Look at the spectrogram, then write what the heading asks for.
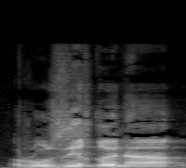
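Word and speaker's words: رزقنا: அதுல வந்து நாங்க கவனிக்க வேண்டியதுதான் காஃப். காஃப் இருக்கிறது. அப்ப அந்த காஃபுக்கு சுக்குன் வருது அந்த இடத்துல. அப்ப நாங்க இது ஓதும் போது ருஸிக்னா ருஸிக்னா. எப்படி? ருஸிக்னா என்ன மாதிரி ஓதும். ஜாவையும் கவனிக்கணும், காஃபையும் கவனிக்கணும். ருஸிக்னா.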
